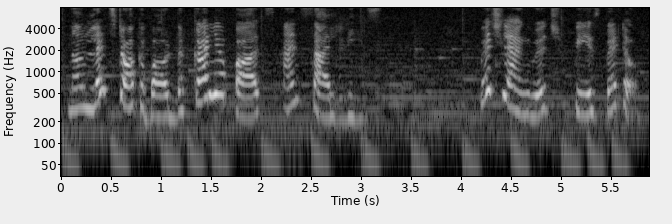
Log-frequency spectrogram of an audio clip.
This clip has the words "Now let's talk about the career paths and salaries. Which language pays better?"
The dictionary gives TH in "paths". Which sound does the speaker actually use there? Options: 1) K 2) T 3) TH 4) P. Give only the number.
2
